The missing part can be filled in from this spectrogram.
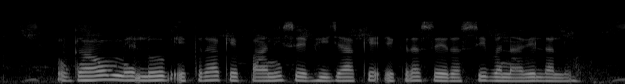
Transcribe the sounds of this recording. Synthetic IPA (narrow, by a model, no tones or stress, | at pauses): ɡaːwmẽloːɡḛkɾakepaːnisebʱid͡ʒaːkḛʔekɾaseɾəsibənaːwelaːloː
